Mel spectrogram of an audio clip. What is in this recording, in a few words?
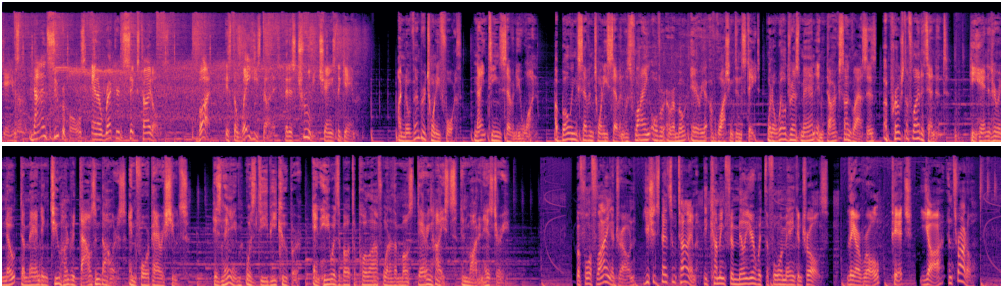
english american narration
